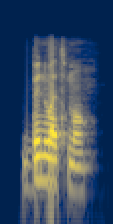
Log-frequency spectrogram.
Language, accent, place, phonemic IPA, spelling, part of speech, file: French, France, Lyon, /bə.nwat.mɑ̃/, benoîtement, adverb, LL-Q150 (fra)-benoîtement.wav
- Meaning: sanctimoniously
